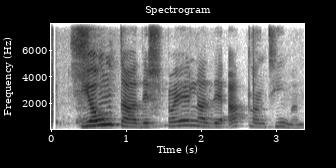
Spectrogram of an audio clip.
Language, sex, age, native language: Icelandic, female, 9, Icelandic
